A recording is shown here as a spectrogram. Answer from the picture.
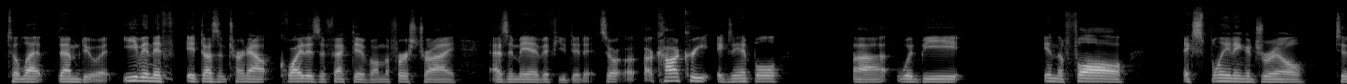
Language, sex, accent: English, male, American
